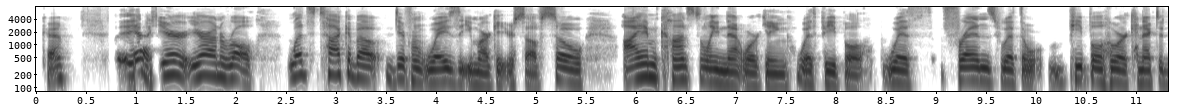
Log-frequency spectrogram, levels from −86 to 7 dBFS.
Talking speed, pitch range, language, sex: 160 wpm, 120-155 Hz, English, male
